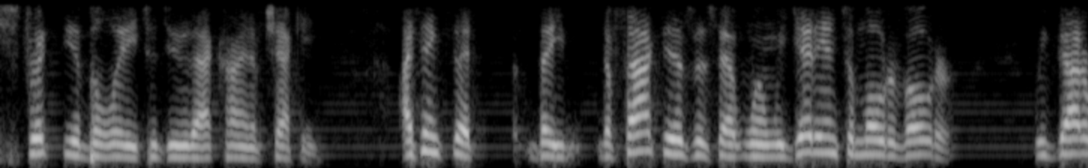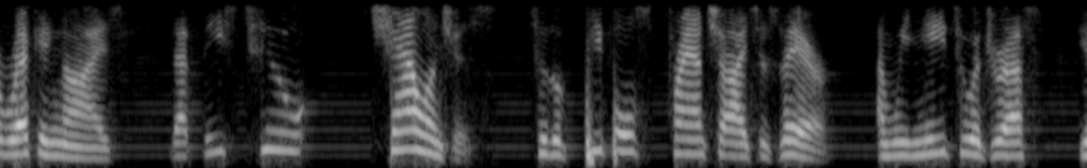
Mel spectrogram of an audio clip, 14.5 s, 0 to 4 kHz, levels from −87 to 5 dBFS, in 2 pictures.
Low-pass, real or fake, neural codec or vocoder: 3.6 kHz; real; none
